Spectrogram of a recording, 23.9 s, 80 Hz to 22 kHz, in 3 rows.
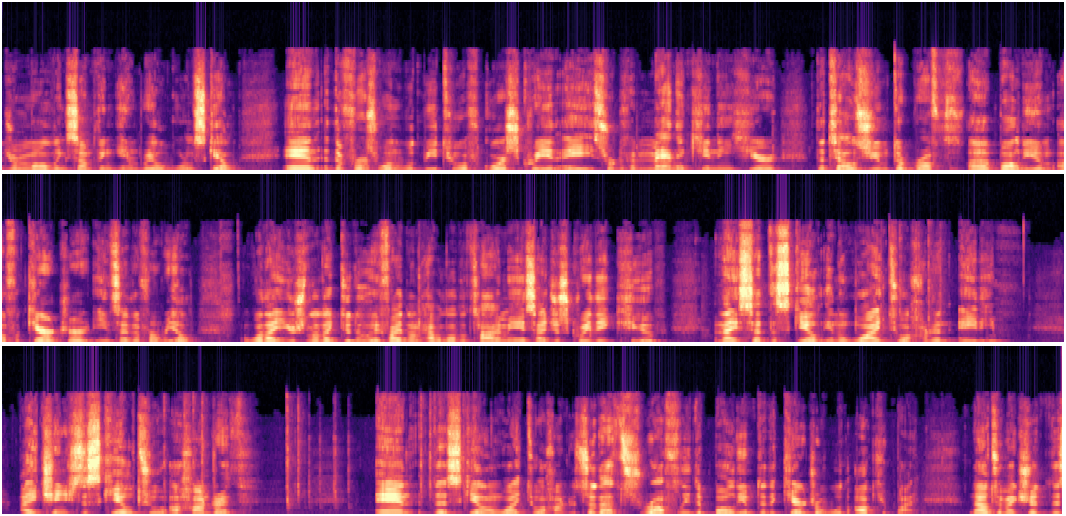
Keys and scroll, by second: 10.9 w, 14.1-14.5 typing, 14.7 Return, 16.7-18.9 typing, 18.0 Tab, 18.2 Tab, 19.2 Return.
